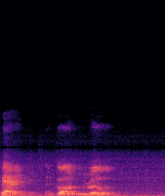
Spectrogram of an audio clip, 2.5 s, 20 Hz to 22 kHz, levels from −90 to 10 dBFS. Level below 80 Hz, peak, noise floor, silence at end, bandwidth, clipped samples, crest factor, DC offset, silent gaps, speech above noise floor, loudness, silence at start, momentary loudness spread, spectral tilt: -46 dBFS; -2 dBFS; -39 dBFS; 0 s; 8.2 kHz; under 0.1%; 18 dB; under 0.1%; none; 22 dB; -18 LUFS; 0 s; 23 LU; -7 dB/octave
